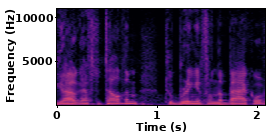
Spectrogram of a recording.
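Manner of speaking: ordinary talk, nothing marked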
